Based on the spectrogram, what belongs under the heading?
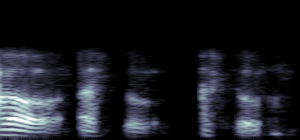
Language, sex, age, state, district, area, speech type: Sanskrit, male, 18-30, Karnataka, Chikkamagaluru, urban, conversation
